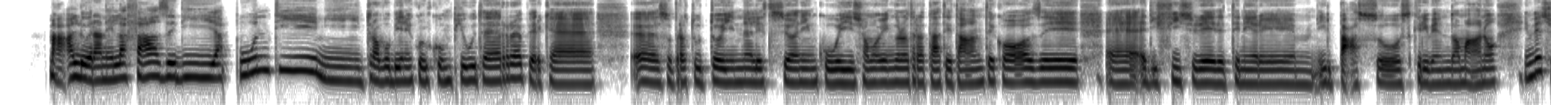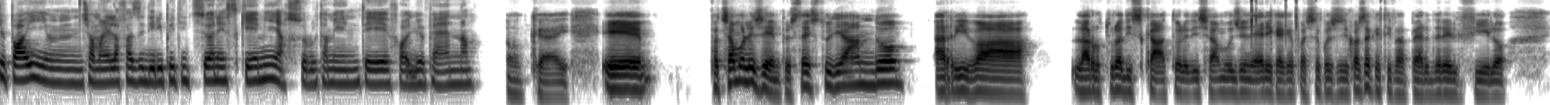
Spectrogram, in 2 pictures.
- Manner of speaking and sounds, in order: other background noise
- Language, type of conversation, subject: Italian, podcast, Come costruire una buona routine di studio che funzioni davvero?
